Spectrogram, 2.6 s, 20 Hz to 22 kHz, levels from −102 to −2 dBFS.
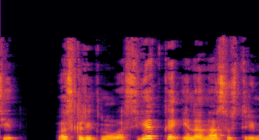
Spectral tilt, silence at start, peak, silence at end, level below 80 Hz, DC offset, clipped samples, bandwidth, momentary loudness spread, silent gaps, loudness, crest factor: -4 dB/octave; 0 s; -4 dBFS; 0 s; -78 dBFS; under 0.1%; under 0.1%; 16.5 kHz; 6 LU; 0.27-0.55 s; -22 LUFS; 18 dB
